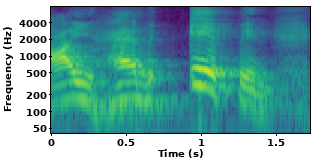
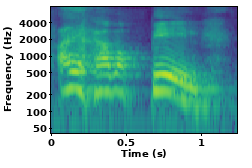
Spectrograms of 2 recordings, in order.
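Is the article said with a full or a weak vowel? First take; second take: full; weak. First: The article is a full 'ay' sound. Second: The article is a short weak 'uh' sound. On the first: The speaker calls it wrong. "ना कि आप उसको बोलिएगा" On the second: The speaker calls it right. "आ बोलो"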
